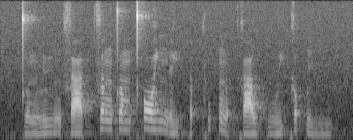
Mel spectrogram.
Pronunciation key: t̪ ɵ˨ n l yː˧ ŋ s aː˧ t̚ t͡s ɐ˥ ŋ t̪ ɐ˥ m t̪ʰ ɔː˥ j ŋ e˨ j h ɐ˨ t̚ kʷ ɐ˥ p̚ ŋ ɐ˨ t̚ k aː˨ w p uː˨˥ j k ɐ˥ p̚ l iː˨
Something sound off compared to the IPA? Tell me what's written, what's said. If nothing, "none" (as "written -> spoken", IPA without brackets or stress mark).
none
